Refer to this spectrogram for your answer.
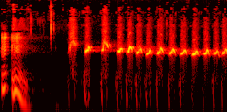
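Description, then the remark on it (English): A person whistles a rapid, warbling bird-like call, a steady pitched tone broken into quick repeated pulses, fairly loud after a brief opening sound. “There's the bird.”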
